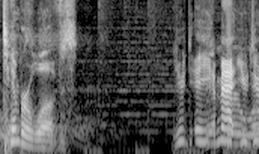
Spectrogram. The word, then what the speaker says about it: Timberwolves: did you you said Timberwolves you Matt you do not pronounce the L timber wolves there is an L there timber wolves you're still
